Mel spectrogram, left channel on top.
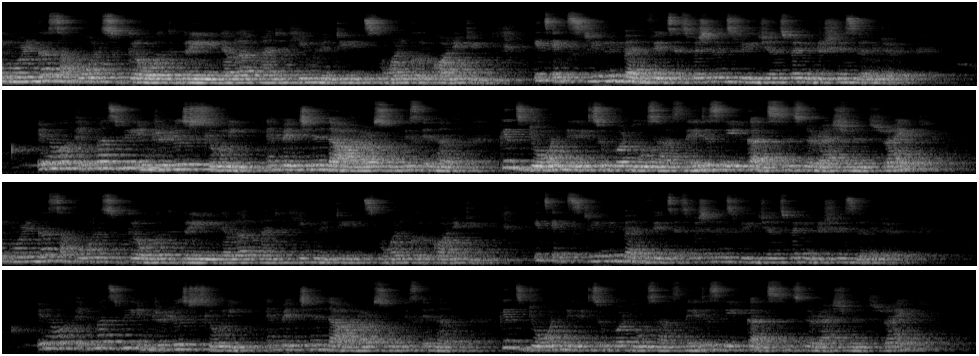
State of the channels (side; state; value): right; quieter; 7.0 dB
